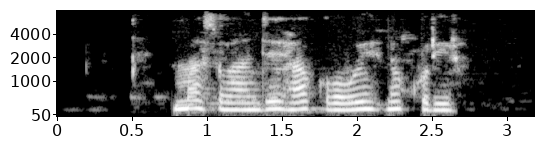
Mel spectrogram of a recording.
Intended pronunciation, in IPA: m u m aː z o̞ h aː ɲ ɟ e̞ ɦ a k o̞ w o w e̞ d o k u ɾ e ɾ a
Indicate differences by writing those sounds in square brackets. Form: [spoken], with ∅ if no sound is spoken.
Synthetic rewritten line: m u m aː [s] o̞ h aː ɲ ɟ e̞ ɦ a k o̞ [β] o w e̞ [n] o k u ɾ [i] ɾ a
